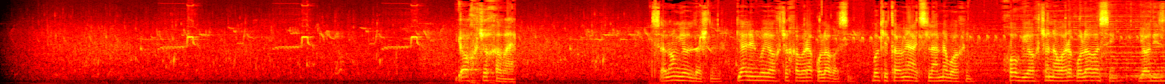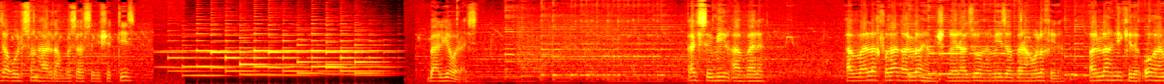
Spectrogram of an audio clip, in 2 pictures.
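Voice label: AFSHARI azb dialect, Afshari Azerbaijani dialect, Kerman Baft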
